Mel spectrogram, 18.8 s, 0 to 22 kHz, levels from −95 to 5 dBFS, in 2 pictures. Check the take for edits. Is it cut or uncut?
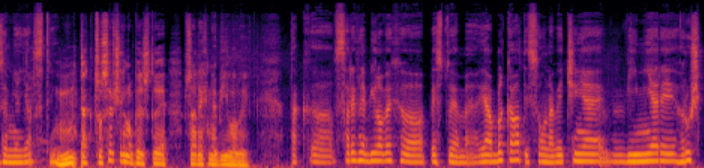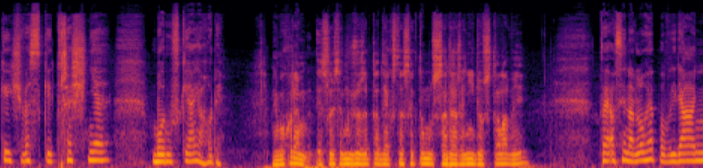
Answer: uncut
